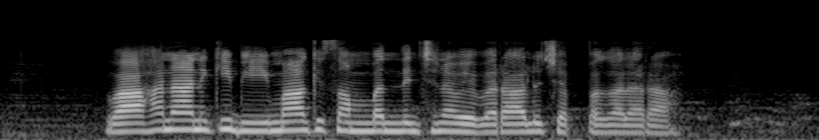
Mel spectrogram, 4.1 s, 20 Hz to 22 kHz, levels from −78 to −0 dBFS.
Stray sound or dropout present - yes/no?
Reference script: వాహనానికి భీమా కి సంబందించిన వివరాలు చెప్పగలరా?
no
